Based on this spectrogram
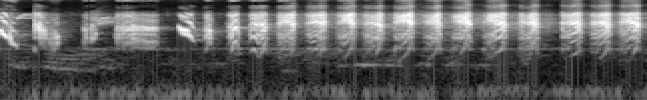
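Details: Long-tailed shrike singing hard, its song meant to provoke other shrikes: a rapid, steady string of harsh rasping notes, about six per second, after a few scratchy opening bursts.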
